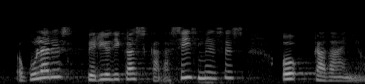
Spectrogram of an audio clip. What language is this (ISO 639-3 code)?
spa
